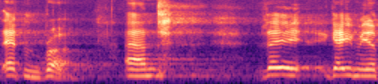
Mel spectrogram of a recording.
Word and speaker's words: Edinburgh: That's how you pronounce it, by the way, not Edinburgh, but Edinburgh.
